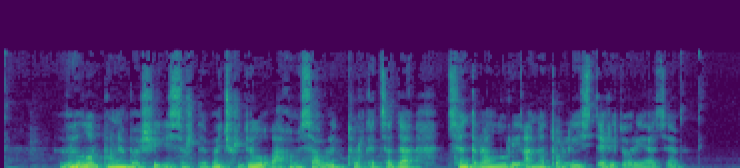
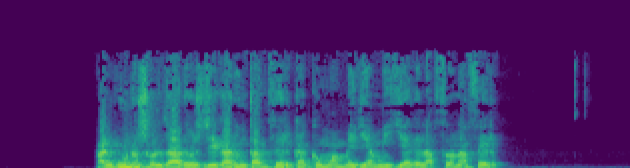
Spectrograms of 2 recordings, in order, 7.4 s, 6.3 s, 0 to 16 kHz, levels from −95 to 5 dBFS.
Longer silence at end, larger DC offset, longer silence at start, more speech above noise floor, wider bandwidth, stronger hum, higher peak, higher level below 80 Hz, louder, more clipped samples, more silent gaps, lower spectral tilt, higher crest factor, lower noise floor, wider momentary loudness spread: second, 0.6 s vs 1.3 s; neither; second, 0.6 s vs 0.95 s; second, 33 dB vs 50 dB; about the same, 11.5 kHz vs 11.5 kHz; neither; about the same, -6 dBFS vs -4 dBFS; second, -60 dBFS vs -48 dBFS; second, -23 LUFS vs -16 LUFS; neither; neither; about the same, -6.5 dB/octave vs -6 dB/octave; about the same, 16 dB vs 14 dB; second, -56 dBFS vs -65 dBFS; first, 13 LU vs 6 LU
